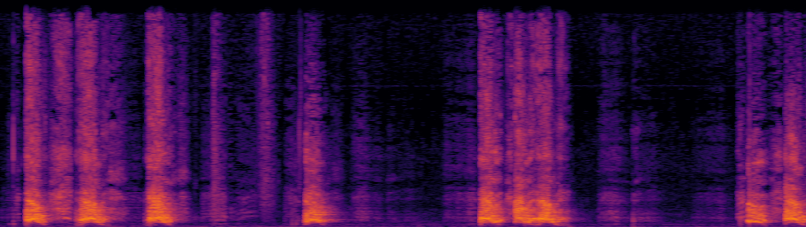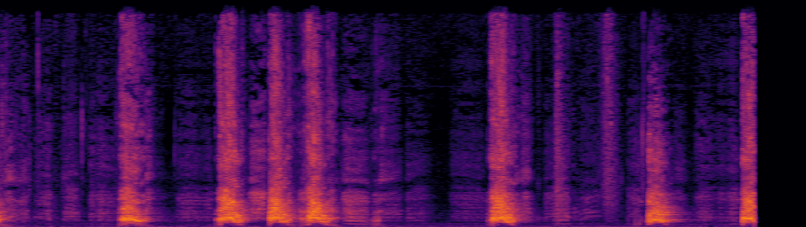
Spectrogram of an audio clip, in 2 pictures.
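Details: Dogs barking steadily indoors: bursts of two or three sharp barks repeated about every one to two seconds for roughly fifteen seconds, with quiet gaps between.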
